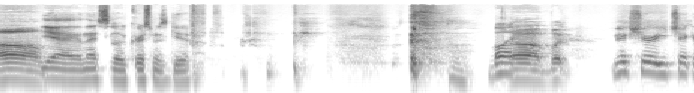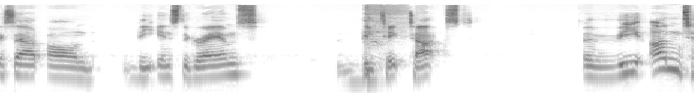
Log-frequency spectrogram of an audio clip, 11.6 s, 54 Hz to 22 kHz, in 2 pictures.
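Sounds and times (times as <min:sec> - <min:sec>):
speech: 0:00.0 - 0:02.2, 0:03.4 - 0:08.0, 0:08.6 - 0:09.8, 0:10.6 - 0:11.5
person coughing: 0:02.0 - 0:04.0, 0:08.8 - 0:09.2.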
